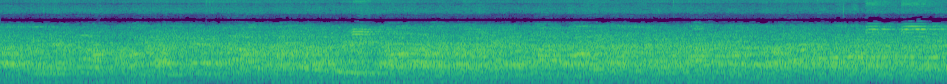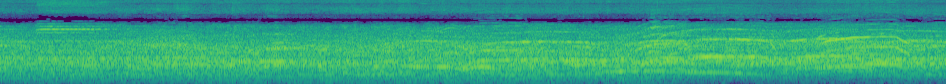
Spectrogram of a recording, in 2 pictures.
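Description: A large crowd of young men murmurs and shouts loudly outdoors.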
